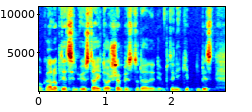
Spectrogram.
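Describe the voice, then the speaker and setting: This man talks at a fairly high pitch with fairly even intonation. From Germany, Munich. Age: 50s. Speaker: foreign correspondent. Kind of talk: interview.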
